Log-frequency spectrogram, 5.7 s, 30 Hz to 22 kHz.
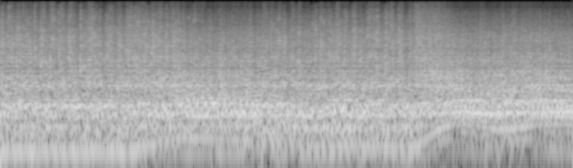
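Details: Factory Five Mark 4 Roadster engine on the run stand, last run before installation in the chassis: loud, raspy, even idle with a steady deep rumble and no knocks or misses; running healthy.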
